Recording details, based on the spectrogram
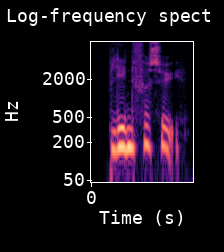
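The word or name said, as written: BLINDFORSØGENES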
